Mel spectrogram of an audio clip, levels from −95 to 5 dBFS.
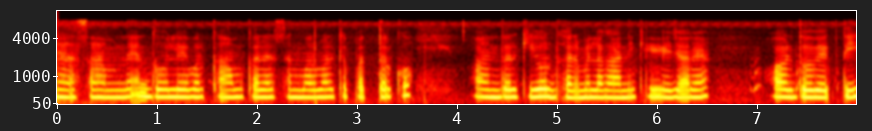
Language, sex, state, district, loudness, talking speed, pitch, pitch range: Hindi, female, Bihar, Vaishali, -15 LUFS, 195 wpm, 260 Hz, 255-265 Hz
